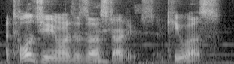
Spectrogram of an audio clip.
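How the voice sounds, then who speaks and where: A young man chatting casually with friends while gaming, relaxed and laid-back. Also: mid-range voice, normal speed, soft background music. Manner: relaxed, laid-back, says bro and dude.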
